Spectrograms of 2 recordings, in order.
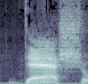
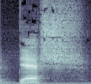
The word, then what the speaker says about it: Daesh: You know, people have started referring to ISIS as Daesh or Desh, depending on how you choose to pronounce it.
